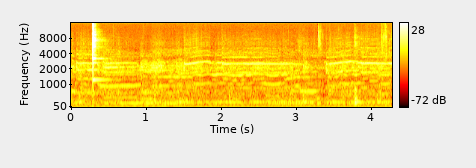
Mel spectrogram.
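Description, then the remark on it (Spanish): Glasses clink together in a bright, ringing toast near the start, followed later by a second sharp knock, all over a soft, steady musical background with no talking. “Momento de brindis.”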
